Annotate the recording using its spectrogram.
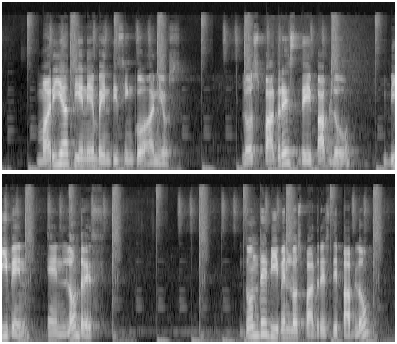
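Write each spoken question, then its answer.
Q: ¿Dónde viven los padres de Pablo?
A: En Londres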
